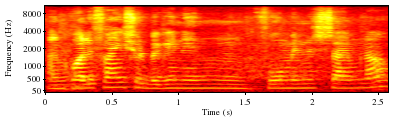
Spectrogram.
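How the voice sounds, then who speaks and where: A man speaks at a fairly quick pace, fairly high for a man. Background noise is noticeable. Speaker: F1 watchalong streamer. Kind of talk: live commentary. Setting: live stream. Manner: halting, fumbling.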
